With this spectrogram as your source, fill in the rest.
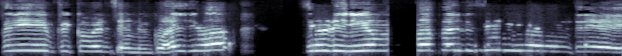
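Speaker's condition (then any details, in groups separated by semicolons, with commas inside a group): Cerebral palsy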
